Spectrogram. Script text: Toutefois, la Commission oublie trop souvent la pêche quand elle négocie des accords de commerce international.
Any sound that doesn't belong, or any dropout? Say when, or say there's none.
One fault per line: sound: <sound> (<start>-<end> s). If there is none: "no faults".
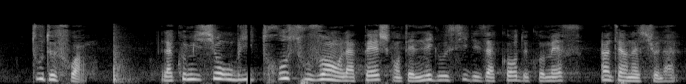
sound: thud (1.1-1.4 s)
sound: dropout (2.5-2.5 s)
